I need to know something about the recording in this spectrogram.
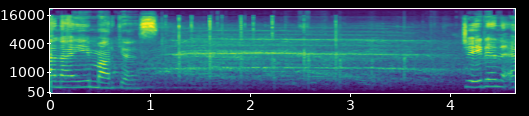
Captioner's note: audience cheering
